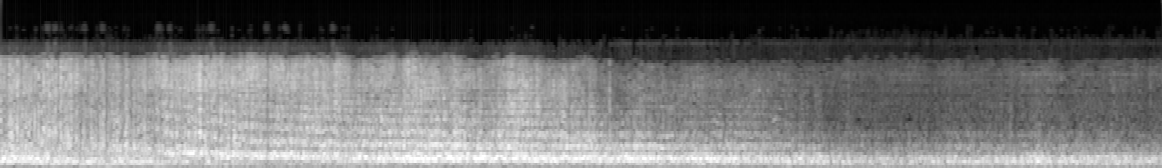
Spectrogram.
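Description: Solid-fuel rocket motor of a Polaris test missile at lift-off from a flat launch pad and in its climb: a loud, steady rush of noise that turns duller and drops a little after about seven seconds as the missile climbs away.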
